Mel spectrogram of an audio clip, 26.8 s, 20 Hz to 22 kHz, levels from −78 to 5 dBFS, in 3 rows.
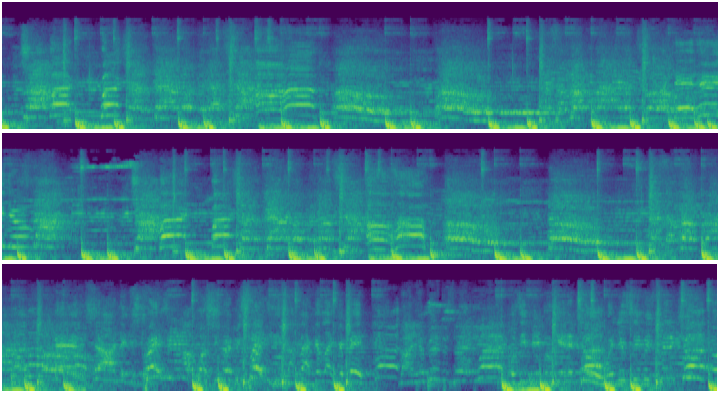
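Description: No technical faults can be heard anywhere in the clip.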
